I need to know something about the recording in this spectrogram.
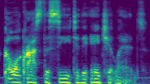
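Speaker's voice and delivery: a soft hushed goblin voice from the bushes; goblin whisper. Acted. Goblin hinting to Hans from a bush: soft hushed voice. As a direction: hush it like a secret hint from hiding. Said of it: "the goblin whispered".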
